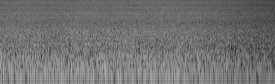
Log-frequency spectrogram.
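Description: Steady rushing noise of a fast ferry's churning wake and wind past the stern, with a heavy low rumble, fading away near the end.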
